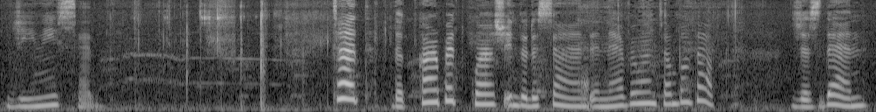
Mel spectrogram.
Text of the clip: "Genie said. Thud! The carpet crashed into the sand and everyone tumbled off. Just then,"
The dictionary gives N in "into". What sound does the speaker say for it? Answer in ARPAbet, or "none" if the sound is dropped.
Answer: N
